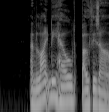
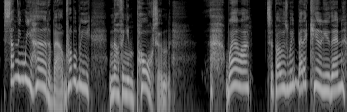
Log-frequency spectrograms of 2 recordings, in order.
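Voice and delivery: put-on higher, hesitant apologetic young man; uneasy cricketer; 13 semitones higher than usual. A narrator's reading. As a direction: shrug off the killing awkwardly. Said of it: "continued the cricketer uneasily".

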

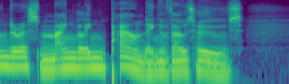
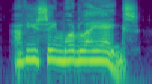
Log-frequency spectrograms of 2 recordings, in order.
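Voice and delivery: suspicious; 8 semitones higher than usual. A narrator's reading. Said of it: "said Ford suspiciously".

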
